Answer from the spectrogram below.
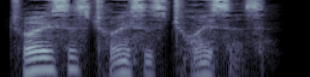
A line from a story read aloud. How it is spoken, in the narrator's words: I mumbled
